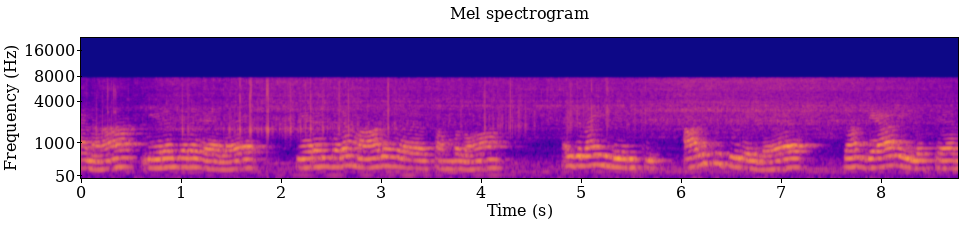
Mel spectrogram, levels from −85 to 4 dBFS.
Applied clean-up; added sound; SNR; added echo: none; Rattle (instrument); 11 dB; reverberation time 0.7 s.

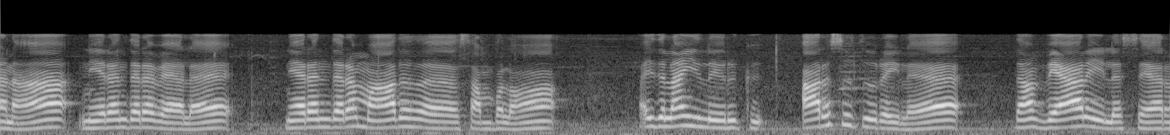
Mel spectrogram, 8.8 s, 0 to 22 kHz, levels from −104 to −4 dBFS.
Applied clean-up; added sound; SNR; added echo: none; none; none; none.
